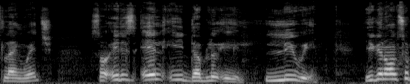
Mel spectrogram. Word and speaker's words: lewe: So it is LEWE, Liwi. You can also pronounce you can also know the pronunciations of this particular word clicking on this on this sound icon.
